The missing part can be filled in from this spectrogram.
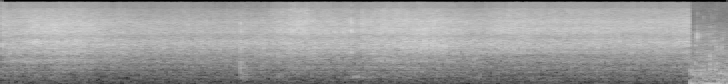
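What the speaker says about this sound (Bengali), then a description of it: "এখন যে মশলা দিয়ে মাখিয়ে রাখা মাছগুলো দিয়ে দিচ্ছি। কষিয়ে রান্না করব।" Spice-marinated fish pieces sizzle and fry steadily in a hot pan, a continuous close hiss with a louder burst of crackle near the end; no one speaks.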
